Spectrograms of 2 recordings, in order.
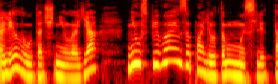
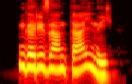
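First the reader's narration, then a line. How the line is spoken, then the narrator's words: Giggling over the phone. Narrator (Russian): хихикнули в трубку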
